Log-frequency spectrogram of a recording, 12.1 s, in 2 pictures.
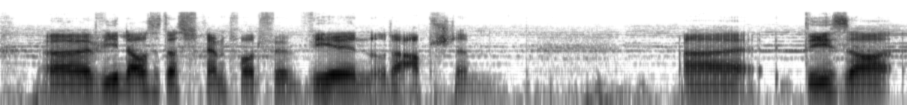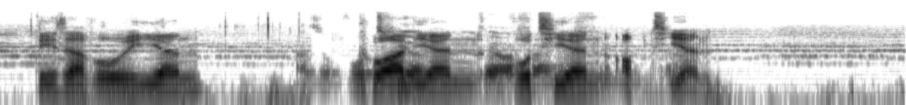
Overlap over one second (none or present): present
